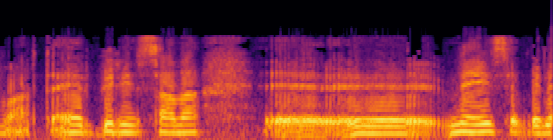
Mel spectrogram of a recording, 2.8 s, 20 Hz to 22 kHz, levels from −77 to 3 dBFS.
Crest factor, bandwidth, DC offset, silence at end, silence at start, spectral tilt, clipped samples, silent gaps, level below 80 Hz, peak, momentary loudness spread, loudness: 8 dB; 8.8 kHz; under 0.1%; 0 s; 0 s; -5.5 dB/octave; 1%; none; -36 dBFS; 0 dBFS; 4 LU; -8 LUFS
